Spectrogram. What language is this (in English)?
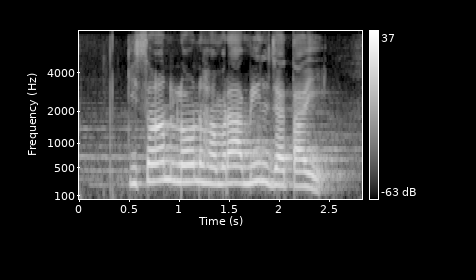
Magahi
